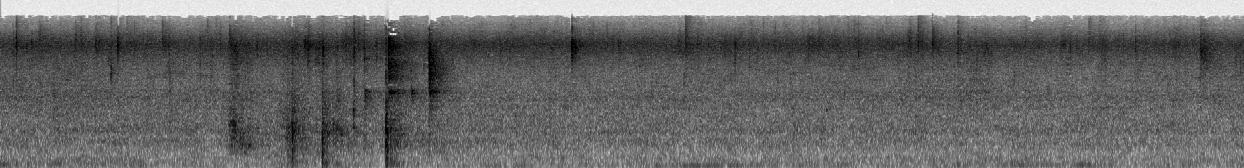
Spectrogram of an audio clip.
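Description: Steady hiss of rain falling outside the garage. About two to four seconds in comes a short cluster of knocks and clatter as tools and a plastic drain pan are handled.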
